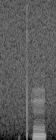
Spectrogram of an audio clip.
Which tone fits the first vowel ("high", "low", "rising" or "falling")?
high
